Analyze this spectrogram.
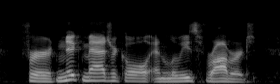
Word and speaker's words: Robert: Nick Madrigal and Luis Robert, who I believe is now pronounced Robert, supposedly, from TJ's stream.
